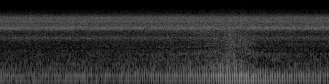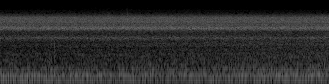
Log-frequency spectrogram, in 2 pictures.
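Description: Steady outdoor background noise: a high, even drone over a low rumble. The rumble swells and fades again about four to five seconds in.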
